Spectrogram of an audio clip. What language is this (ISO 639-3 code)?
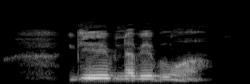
xka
